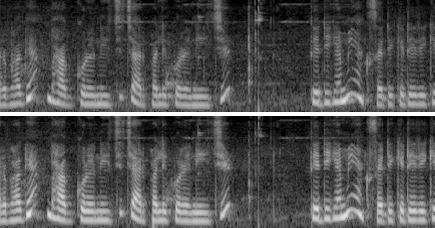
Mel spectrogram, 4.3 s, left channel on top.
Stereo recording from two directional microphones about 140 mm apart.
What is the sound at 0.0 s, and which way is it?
A woman's voice, 20° right (ahead or behind).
